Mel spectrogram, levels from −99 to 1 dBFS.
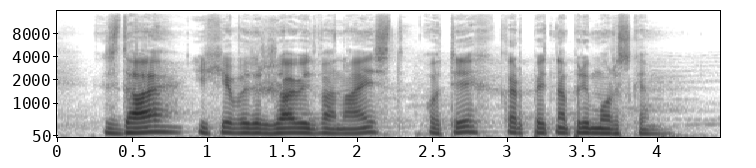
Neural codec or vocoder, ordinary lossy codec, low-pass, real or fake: none; none; 14.4 kHz; real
